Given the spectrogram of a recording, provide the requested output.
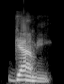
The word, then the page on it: gamy: Indian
